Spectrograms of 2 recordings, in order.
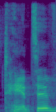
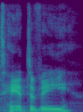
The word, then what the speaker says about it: Tantive: the tantive uh four it's tantive it's not tantivy I read it as tantive but I me okay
